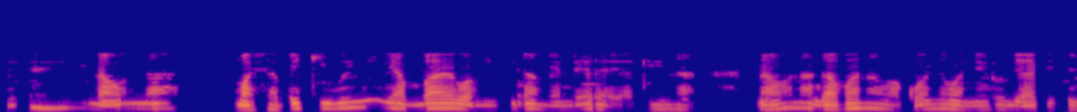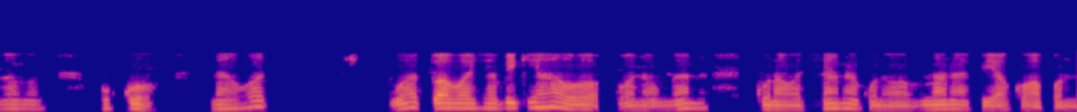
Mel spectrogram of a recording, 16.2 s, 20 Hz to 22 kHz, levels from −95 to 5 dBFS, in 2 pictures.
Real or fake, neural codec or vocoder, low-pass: real; none; 3.6 kHz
